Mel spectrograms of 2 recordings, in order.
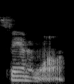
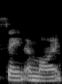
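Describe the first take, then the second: First: The name is pronounced Sanamaw, in Cajun French style. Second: The name is pronounced as it is spelled. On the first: It is the technically correct traditional version. "super Cajun correct pronunciation" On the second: It is the everyday version people understand. "we stick with Saint Amant because that's how it looks"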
